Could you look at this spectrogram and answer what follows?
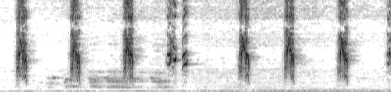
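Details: Long-tailed shrike in full song, played for juveniles learning calls: harsh, scratchy bursts repeated about every half second against a steady low background hum.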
